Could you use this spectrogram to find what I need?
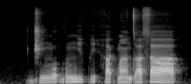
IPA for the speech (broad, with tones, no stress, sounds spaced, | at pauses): d͡ʒ i˨ ŋ o˦ ɡʷ i˨ ŋ i˦ p i˨ h a˨ k͡p ã˨ d a˨ s aː˦˨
